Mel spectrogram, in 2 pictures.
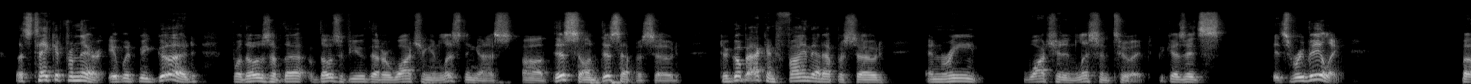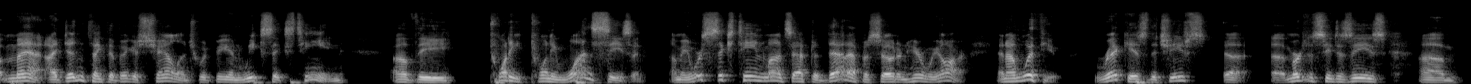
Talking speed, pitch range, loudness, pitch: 180 wpm, 110-160 Hz, -25 LUFS, 125 Hz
